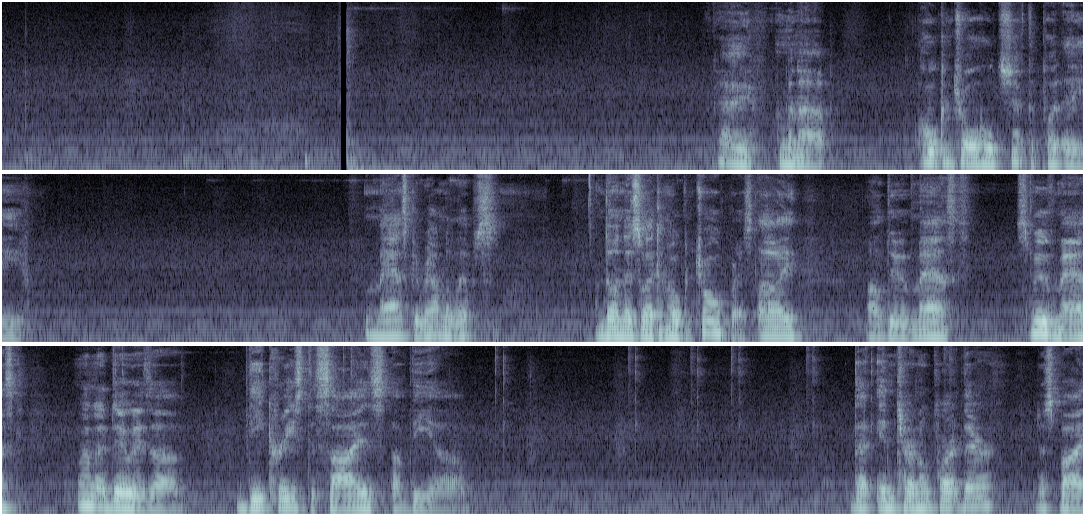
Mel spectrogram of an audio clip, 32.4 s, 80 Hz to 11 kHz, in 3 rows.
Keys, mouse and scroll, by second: 0.2 middle click, 3.4 Insert, 6.8-7.8 scroll up 3, 7.8 middle click, 18.0 ctrl+i, 19.9 click, 20.0 click, 21.0 click, 21.1 click, 22.8 click, 24.1 f, 25.0 click, 26.6 click, 26.6 click, 27.9 click, 28.0 click, 28.5 click, 28.6 click, 28.9 click, 29.0 double click, 29.7 double click, 29.7 double click, 30.3 double click, 30.5 double click, 31.0 click, 31.1 click.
